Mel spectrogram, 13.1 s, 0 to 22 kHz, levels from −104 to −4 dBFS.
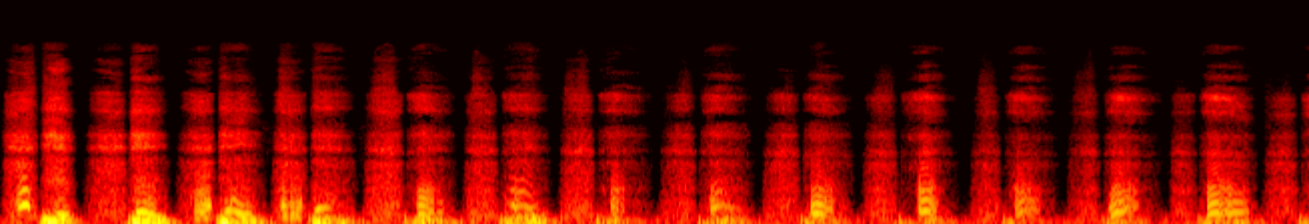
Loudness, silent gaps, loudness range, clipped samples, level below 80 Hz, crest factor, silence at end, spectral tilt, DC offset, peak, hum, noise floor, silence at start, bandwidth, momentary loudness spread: -43 LUFS; none; 8 LU; under 0.1%; -44 dBFS; 22 dB; 0 s; -8 dB/octave; under 0.1%; -18 dBFS; none; -62 dBFS; 0.05 s; 7.8 kHz; 22 LU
